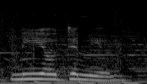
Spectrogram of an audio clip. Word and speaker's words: neodymium: time is everyone ready prepare it was me neodymium neodymium neodymium neodymium I have a real problem with pronunciation because I grew up in Texas where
